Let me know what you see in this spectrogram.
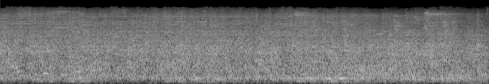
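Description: Freight train cars rolling past, a steady loud noise of steel wheels running on the rails.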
